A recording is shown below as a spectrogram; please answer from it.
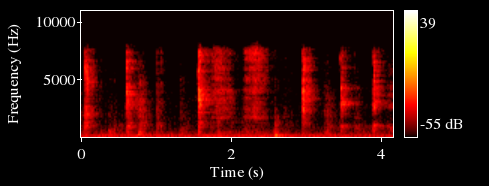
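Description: Faint chewing and mouth sounds while eating by hand: a string of short, crisp clicks and smacks, roughly every half second.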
